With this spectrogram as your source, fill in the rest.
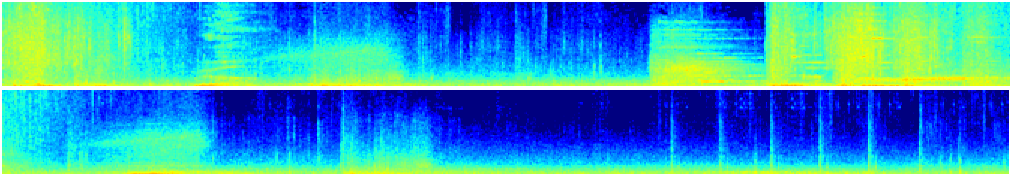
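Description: Metal armour clanks with heavy footsteps.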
